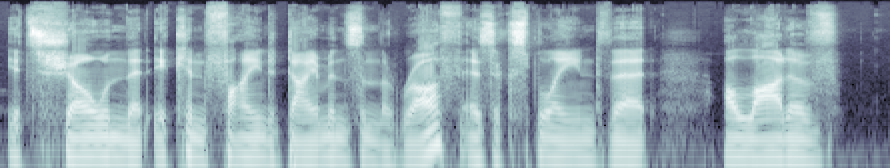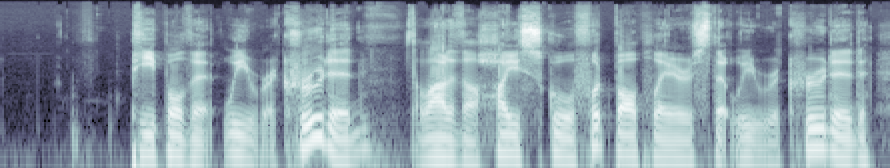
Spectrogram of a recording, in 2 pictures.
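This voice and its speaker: A young male sports vlogger with a low-pitched voice sounds stuffy and congested from a cold. Chatting as a fan about college football recruiting, he restarts his sentences often. The sound is clean studio quality with no echo.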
